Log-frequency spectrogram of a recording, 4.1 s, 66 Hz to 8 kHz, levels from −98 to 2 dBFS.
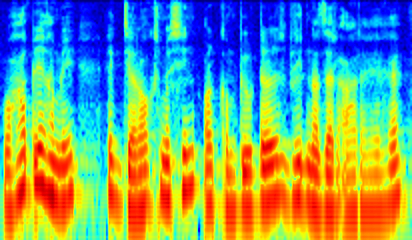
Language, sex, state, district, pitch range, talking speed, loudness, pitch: Hindi, male, Assam, Kamrup Metropolitan, 125-155 Hz, 190 wpm, -15 LUFS, 145 Hz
